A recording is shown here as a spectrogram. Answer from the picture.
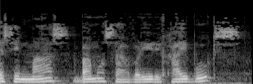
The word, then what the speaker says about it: HiBooks: Ahora, usted le dice, no, es que a mí me lo pronuncia HiBooks. Bueno, acá le arreglé una configuración en el diccionario del VoiceOver que ya lo pronuncia bien como HiBooks.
